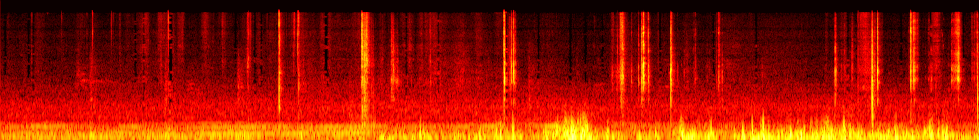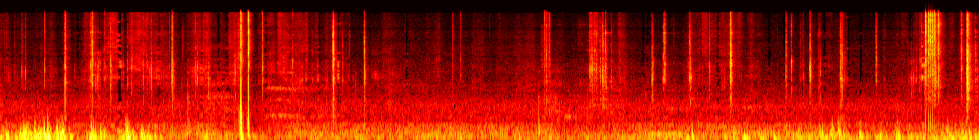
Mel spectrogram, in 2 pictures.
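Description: Pliers working a metal CV boot clamp band, then a utility knife cutting into the rubber CV boot: many sharp clicks and clinks over low handling noise.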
